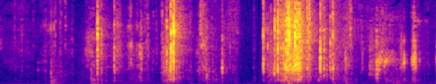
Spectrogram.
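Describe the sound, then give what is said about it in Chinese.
A small plastic ketchup packet is crinkled open in irregular bursts, building to a louder tearing crackle near the end, as ketchup is added for dipping fries. There is no talking. “弄点番茄酱，可以沾薯条、鸡块、热狗。”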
